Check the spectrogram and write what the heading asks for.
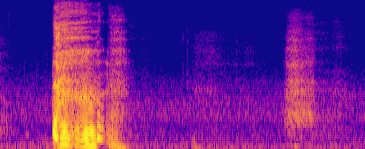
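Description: A harsh cough from a person out of breath on a walk bursts out and trails off in a rough, throaty rasp, followed a couple of seconds later by a softer, breathy exhale, otherwise quiet.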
